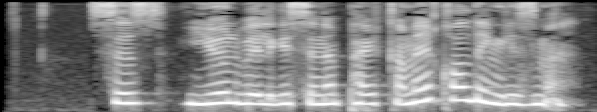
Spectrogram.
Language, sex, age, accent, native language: Uzbek, female, 18-24, Sirdaryo, Uzbek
